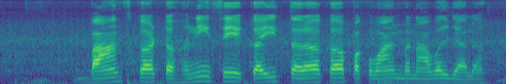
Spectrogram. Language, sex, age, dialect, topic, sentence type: Bhojpuri, male, 18-24, Western, agriculture, statement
